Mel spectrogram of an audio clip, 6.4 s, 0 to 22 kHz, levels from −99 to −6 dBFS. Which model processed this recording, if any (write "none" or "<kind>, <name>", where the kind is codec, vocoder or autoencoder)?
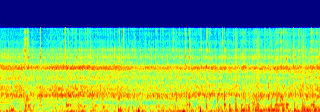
none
